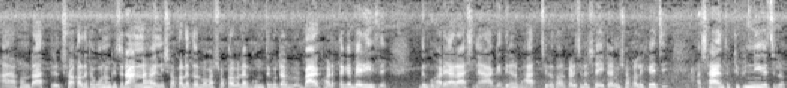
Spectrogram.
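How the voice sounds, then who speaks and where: A young woman narrating a casual family vlog in a chatty way, talking softly to her young son at times. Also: on the high side, fairly even intonation, racing, a little hiss or hum. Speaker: family vlogger.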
